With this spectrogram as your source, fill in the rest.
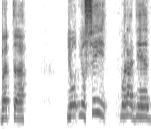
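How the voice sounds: Speaking at a fairly slow pace, a man shows ordinary pitch variation.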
